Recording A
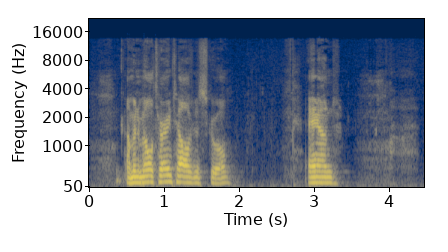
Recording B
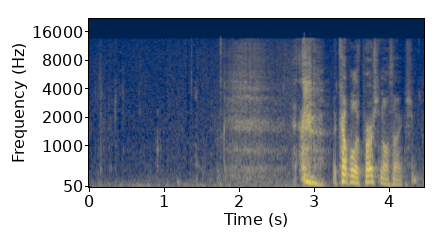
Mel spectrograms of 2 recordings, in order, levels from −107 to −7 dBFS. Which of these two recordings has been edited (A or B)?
B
